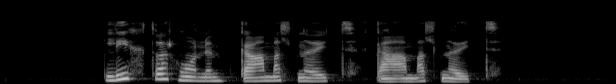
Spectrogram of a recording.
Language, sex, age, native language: Icelandic, female, 60-69, Icelandic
